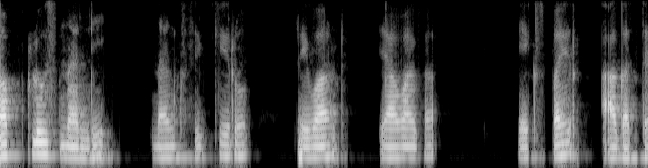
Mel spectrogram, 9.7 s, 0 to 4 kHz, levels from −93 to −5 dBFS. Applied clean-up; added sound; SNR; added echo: none; none; none; none.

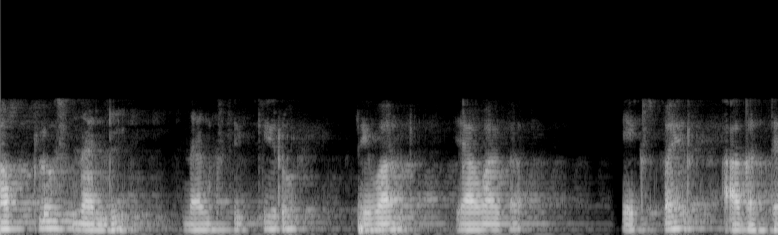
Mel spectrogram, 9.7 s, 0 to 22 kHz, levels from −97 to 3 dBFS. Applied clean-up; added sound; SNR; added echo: none; none; none; reverberation time 2.3 s.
